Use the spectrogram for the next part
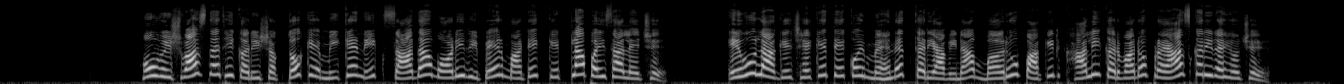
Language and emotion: Gujarati, angry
